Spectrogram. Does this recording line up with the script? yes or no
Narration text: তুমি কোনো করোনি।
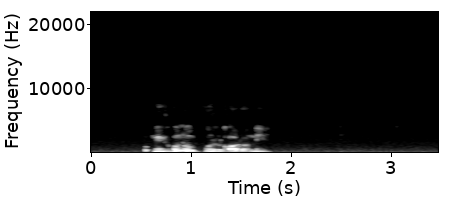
no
